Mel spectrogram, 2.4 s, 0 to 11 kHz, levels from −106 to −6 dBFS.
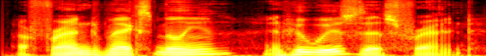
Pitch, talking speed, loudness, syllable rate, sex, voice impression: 105 Hz, 195 wpm, -17 LUFS, 5.1 syllables/s, male, masculine, adult-like, slightly thick, cool, intellectual, slightly calm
